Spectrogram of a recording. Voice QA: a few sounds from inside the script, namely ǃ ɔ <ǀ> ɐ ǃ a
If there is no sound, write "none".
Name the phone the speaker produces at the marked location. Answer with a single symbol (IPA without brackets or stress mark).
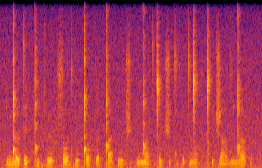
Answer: k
